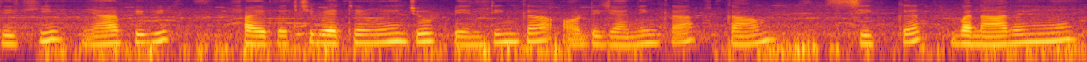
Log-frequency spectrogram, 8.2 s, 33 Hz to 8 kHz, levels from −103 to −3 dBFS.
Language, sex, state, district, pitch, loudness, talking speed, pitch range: Hindi, male, Bihar, East Champaran, 175 Hz, -20 LUFS, 155 wpm, 165-205 Hz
